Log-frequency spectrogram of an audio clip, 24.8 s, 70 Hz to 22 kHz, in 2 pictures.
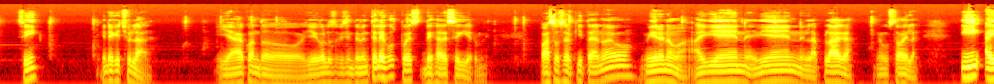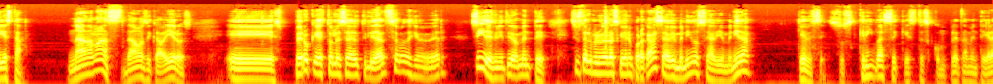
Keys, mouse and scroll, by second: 2.0 Left, 3.7 Down, 5.7 Down, 6.4 Down, 7.8 Left, 8.5 Up, 9.9 Right, 15.3 Right, 17.1 Escape, 18.9 click, 19.7 click.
